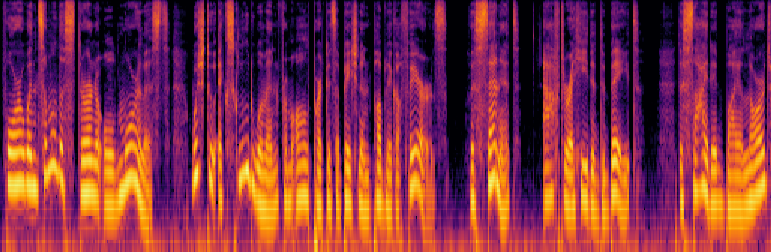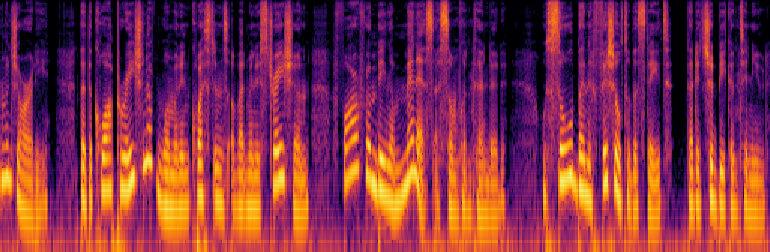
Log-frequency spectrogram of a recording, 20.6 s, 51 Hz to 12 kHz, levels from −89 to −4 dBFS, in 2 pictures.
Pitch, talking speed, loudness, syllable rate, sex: 175 Hz, 165 wpm, -18 LUFS, 5.6 syllables/s, female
